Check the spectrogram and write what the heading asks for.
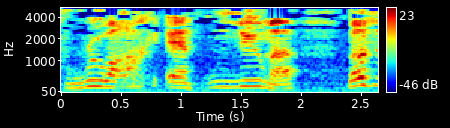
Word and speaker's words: ruach: You've got to say it like that, ruach, with a little phlegm in the back of your throat.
